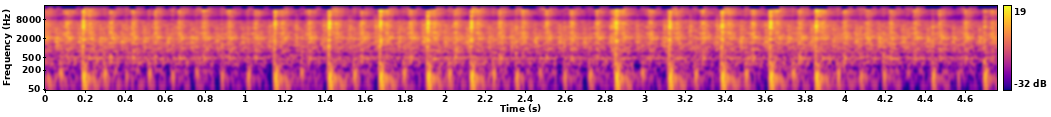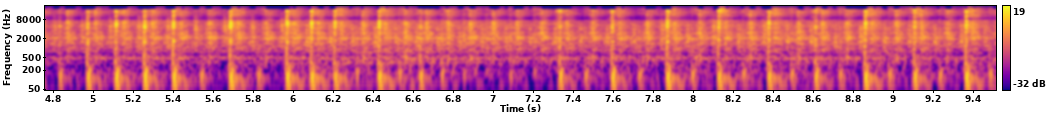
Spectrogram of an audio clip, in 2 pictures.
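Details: 1952 Clinton VS-700 single-cylinder push mower engine, revived after cleaning points, carburetor and a clogged fuel line, wheels and handle fitted; fast even popping rhythm holding steady without misses, healthy running at idle after tuning down.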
